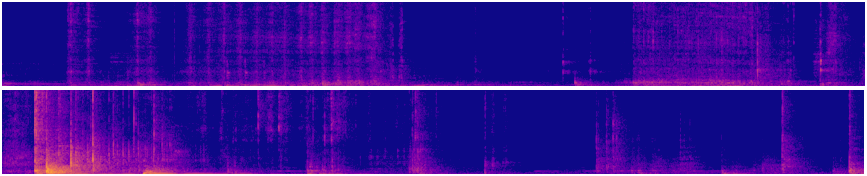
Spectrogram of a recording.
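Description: Utility knife blade slicing through corrugated cardboard in drawn-out scraping strokes, with a louder sudden crackle and a sharp click partway through, then a few light knocks as the pieces and knife are handled.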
